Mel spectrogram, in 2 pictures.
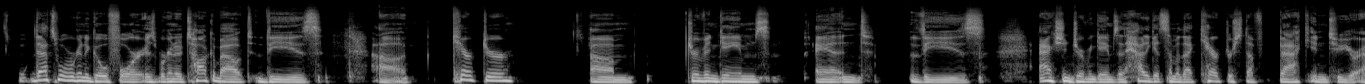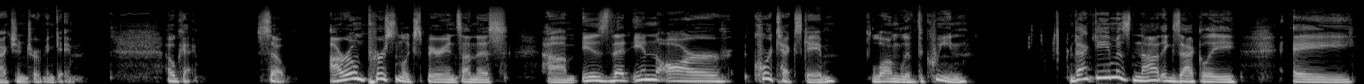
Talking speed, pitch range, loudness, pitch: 140 wpm, 115-165 Hz, -22 LUFS, 130 Hz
